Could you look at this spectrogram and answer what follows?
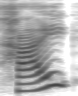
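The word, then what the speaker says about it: hygge: I try to do I think it's the finish thing which is hi where it's like embracing the Cozy it's h y g g e um and it's embracing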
